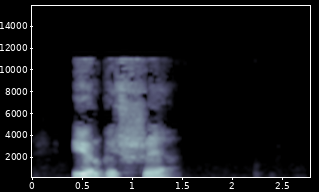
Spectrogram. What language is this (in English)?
Mari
